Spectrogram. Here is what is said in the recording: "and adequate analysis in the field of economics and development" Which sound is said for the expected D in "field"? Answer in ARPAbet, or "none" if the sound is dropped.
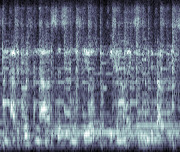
D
